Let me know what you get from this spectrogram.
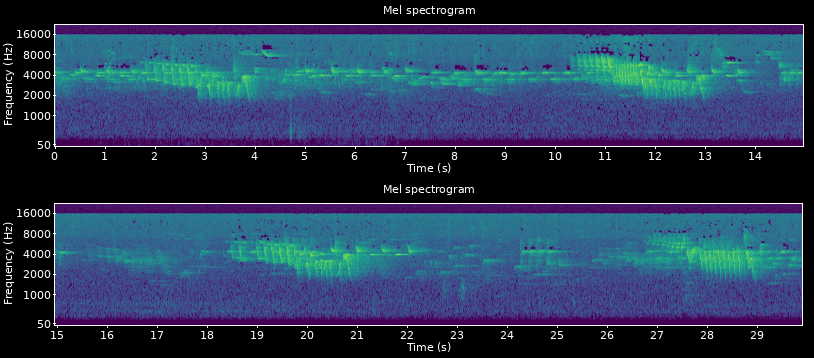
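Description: Songbird singing: fast trilled song phrases a second or two long, repeated with gaps of several seconds between them, over a faint steady background hiss.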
